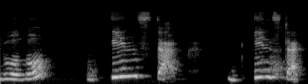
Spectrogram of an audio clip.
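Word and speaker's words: Dienstag: কি বলবো ডিনস ডাক এই যে দেখুন এখানে কিন্তু ই আর এ আছে তাই না ই আর এ থাকলে কিসের মত আউজপাখিটা হবে বলতে পারবে বলুন তো আনমিউট করে বলুন না ই আর এ থাকলে কিসের মত উচ্চারণ হবে আউস পাখিটা কিসের মত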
